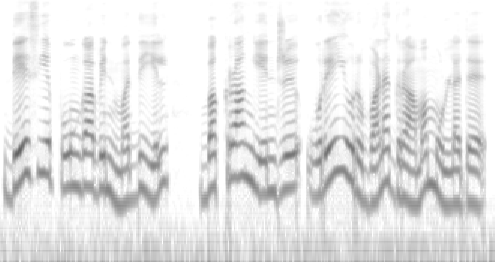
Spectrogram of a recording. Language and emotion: Tamil, neutral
